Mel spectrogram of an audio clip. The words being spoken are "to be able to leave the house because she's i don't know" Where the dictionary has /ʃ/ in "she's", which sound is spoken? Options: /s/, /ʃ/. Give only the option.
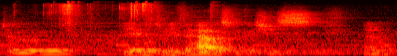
/ʃ/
